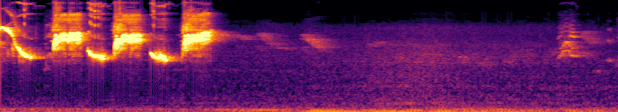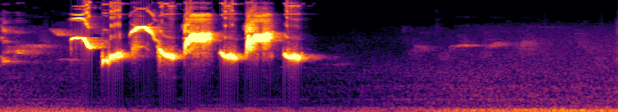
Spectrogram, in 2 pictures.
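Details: Orange-headed thrush, kept at home in northern Bali, singing to spur non-singing birds: rapid series of high arched whistles, a pause, then another fast burst of ringing notes, with low background hum.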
